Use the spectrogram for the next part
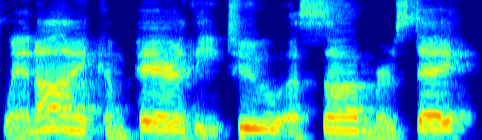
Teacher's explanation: it goes unstressed stressed five times a line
